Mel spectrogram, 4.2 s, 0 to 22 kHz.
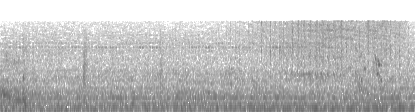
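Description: Bees buzzing around a hive in Marvel's Spider-Man 2, a steady, low insect drone with a faint trickling wash layered over it, continuous and fairly quiet throughout.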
